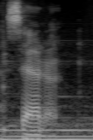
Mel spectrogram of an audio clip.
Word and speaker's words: Sarah: In Kenya, we normally pronounce this name as Sarah, but I realize people in the West, or people from the West, pronounce it as Sarah.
